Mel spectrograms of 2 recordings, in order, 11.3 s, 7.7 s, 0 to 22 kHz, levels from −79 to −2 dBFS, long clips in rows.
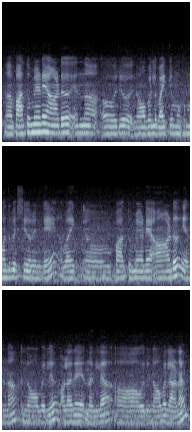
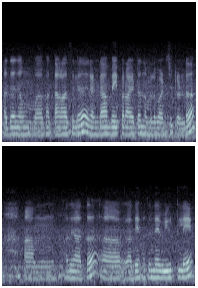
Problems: constant background noise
